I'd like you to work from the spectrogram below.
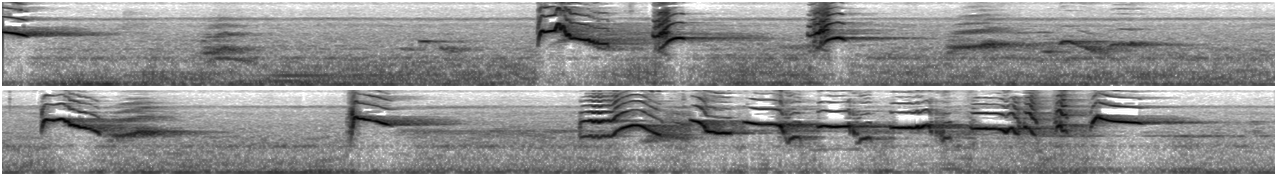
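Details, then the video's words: Gacor oriental magpie-robin (kacer) mixing in jalak kebo sounds: scattered single sharp downslurred whistles, then a rapid run of chattering whistled notes toward the end, over a faint low background hum. "KACER GACOR BESET SUARA JALAK KEBO"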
